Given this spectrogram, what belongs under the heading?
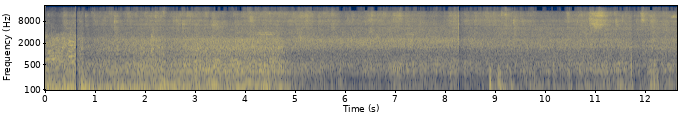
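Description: A train at a railway station rumbles loudly at first, then settles into quieter rolling with scattered wheel squeals and clanks, with voices faint in the background.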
